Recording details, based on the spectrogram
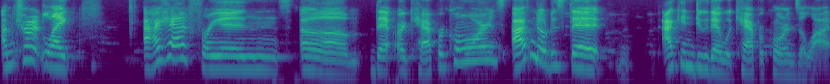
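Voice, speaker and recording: With an American accent, a woman speaks at a fairly slow pace in a fairly high, bright, sharp tone with very wide pitch swings, recorded very cleanly over a silent background. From St. Louis, Missouri. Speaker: podcaster. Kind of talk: casual chat.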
